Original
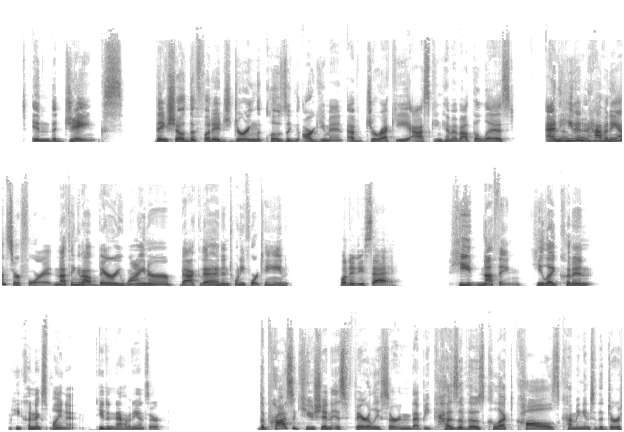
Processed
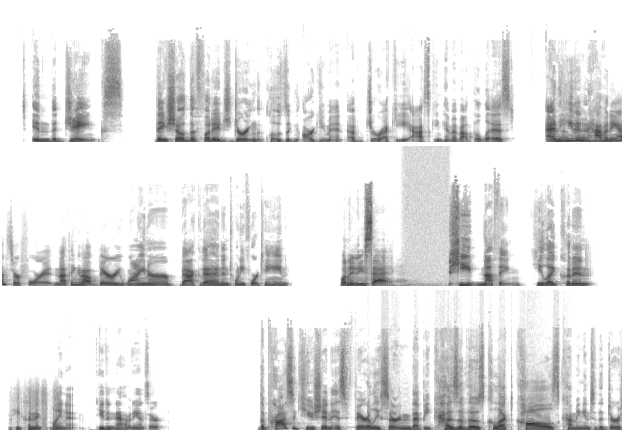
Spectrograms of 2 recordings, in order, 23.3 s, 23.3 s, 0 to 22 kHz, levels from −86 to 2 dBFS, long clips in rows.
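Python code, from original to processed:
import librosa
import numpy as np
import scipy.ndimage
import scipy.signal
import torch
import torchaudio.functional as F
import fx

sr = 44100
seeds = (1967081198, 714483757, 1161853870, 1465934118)

y = fx.chopper(x, sr, hz=9.6, depth_pct=65, duty_pct=35, at=(3.05, 6.11), fade=0.02)
y = fx.bandpass_edges(y, sr, low_hz=250.0, high_hz=3500.0, at=(7.57, 9.32))
y = fx.pre_swell(y, sr, db_per_s=34.0, at=(12.06, 13.65))
y = fx.cvsd(y, sr, bps=32000, at=(15.03, 16.2))
y = fx.steep_highpass(y, sr, hz=220.0, slope=36, at=(17.07, 18.85))
y = fx.leveller(y, sr, passes=1, at=(20.06, 22.59))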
